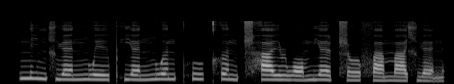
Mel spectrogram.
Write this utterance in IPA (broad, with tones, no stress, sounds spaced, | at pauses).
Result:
n̪ i˥˨ ŋ ɕ ɥ ɛ˨˦ n n̪ w e˨˦ ɪ̯ pʰ j ɛ˨˦ n n̪ w ə˦ n pʰ u˦ kʰ ə˥˨ n ʈ͡ʂʰ a˦ ɪ̯ ɻ w ɔ˨˦ m j ɛ˥˨ ʈ͡ʂ ɤ˨˦ f ä˨˦ m ä˨˦ ɕ ɥ ɛ̰˨˩ n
